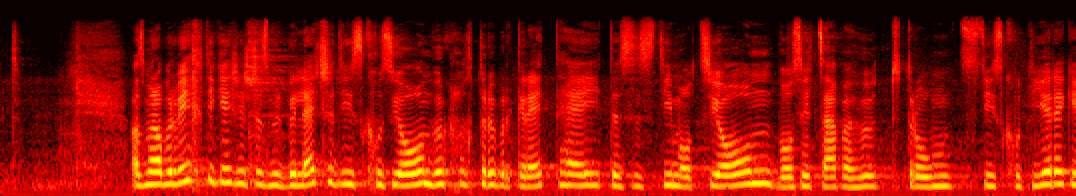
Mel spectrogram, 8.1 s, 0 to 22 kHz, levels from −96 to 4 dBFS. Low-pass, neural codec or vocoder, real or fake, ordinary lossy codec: 14.4 kHz; vocoder, 48 kHz, 128 mel bands, Vocos; fake; Opus, 64 kbps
